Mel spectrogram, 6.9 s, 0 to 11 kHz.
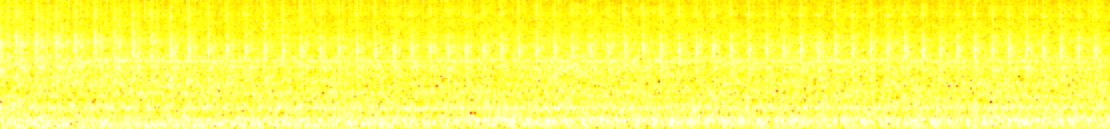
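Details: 1961 Rolls-Royce Silver Cloud II at idle after distributor work (advance cleaned, new points and condenser, timing set, points synchronized): an even idle with a light tick about three per second. The earlier rough running is much improved.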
